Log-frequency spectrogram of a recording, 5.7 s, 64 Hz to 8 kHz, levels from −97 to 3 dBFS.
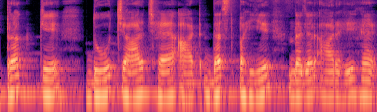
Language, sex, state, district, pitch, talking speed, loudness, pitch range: Hindi, male, Jharkhand, Deoghar, 135 Hz, 125 wpm, -19 LUFS, 125-140 Hz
